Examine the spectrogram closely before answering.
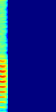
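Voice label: Police Northeast District Tactical 1, p25; Raleigh; wake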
